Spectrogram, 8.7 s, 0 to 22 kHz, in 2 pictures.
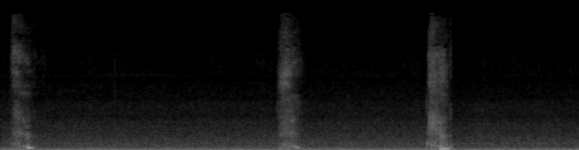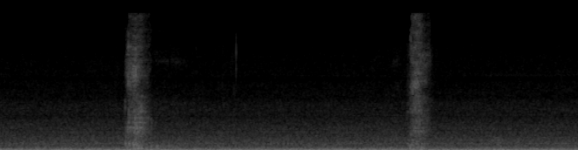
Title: coughing 3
